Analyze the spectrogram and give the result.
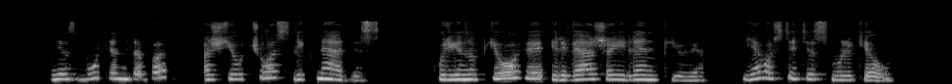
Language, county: Lithuanian, Kaunas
